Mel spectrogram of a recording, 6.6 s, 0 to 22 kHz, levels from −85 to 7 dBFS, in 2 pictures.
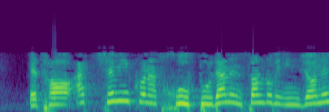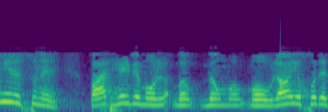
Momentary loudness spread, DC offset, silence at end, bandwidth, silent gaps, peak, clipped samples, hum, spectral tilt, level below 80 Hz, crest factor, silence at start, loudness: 8 LU; under 0.1%; 0 s; 3.8 kHz; none; 0 dBFS; under 0.1%; none; -10.5 dB/octave; -40 dBFS; 16 dB; 0.3 s; -16 LUFS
